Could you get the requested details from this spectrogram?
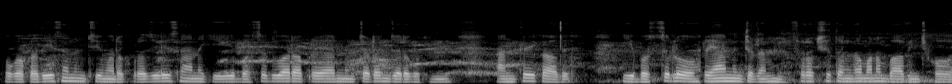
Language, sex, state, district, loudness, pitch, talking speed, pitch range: Telugu, male, Andhra Pradesh, Srikakulam, -24 LUFS, 135 Hz, 100 wpm, 125-140 Hz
